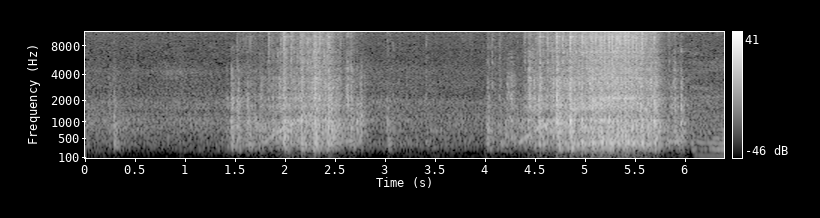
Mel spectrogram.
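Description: A sewing machine fitted with a walking foot stitches through three layers of an elf hat, running in two loud steady bursts with a short pause between them, close up.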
